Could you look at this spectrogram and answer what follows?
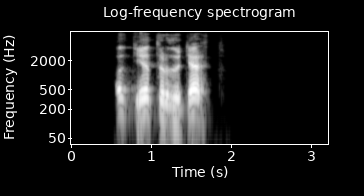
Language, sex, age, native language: Icelandic, male, 40-49, Icelandic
